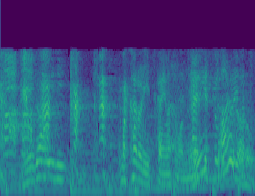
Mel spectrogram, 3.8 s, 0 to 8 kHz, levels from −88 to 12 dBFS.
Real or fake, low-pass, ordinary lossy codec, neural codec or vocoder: real; 7.2 kHz; AAC, 16 kbps; none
